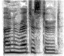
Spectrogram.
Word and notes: unregistered: American English

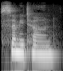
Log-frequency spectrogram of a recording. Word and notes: semitone: American English

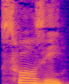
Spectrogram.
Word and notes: swazi: British English

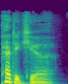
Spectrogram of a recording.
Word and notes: pedicure: British English

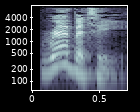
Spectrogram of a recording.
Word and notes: rabbity: British English

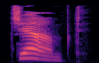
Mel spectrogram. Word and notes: jumped: British English

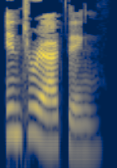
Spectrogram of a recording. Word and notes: interacting: British English

